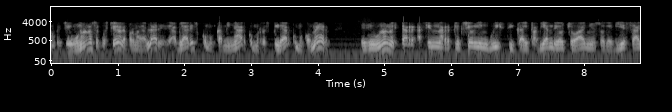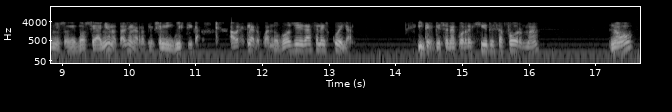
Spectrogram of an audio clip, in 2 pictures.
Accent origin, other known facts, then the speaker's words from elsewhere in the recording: Uruguay; first language Portuñol; Spanish is a second language; crecieron en una zona del mundo donde nuestra lengua materna era el portuñol.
